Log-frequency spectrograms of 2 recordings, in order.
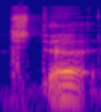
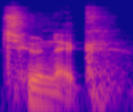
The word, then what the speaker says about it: Tudyk: I'm never sure how to pronounce his name. I'll I say think it's Tudyk. I pronounce it tunic, like a tunic. I thought there was a D in there though. The D might be silent.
